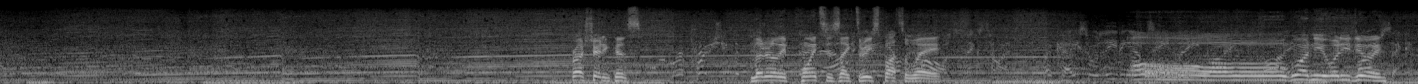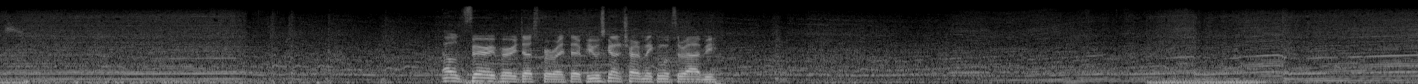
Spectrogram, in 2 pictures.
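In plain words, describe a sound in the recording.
A racing car engine whines and revs up and down through gear changes.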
